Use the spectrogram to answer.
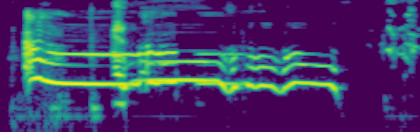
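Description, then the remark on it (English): A person lets out one long, loud imitation howl, holding a steady pitch for a couple of seconds before it wobbles and dips, then cuts off. “You're giving it such a weak hypersloth howl”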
